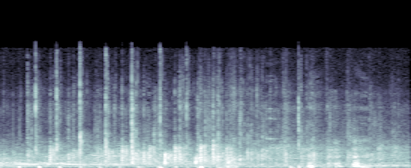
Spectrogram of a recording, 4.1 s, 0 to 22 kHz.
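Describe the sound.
An audience at AWS re:Invent applauds to welcome a speaker presenting on the new ECS CLI v2, in a steady, dense patter of many hands clapping that runs for about four seconds at an even loudness, with a few voices mixed in beneath it.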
